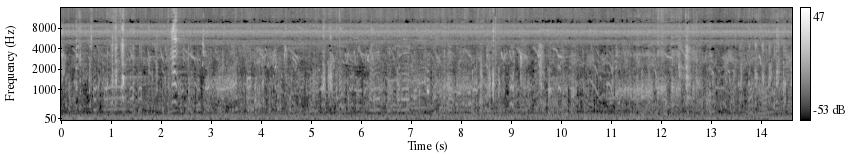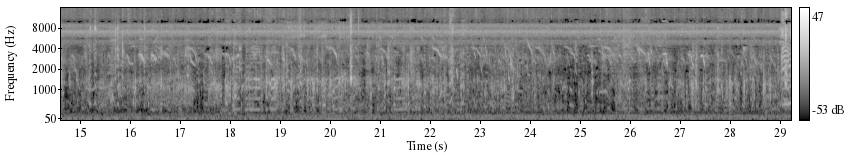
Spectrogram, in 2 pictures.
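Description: A flock of chickens clucking and chattering without a break, with scattered sharp clicks over a steady low hum.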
